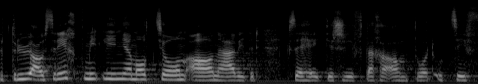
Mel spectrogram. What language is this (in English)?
Swiss German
